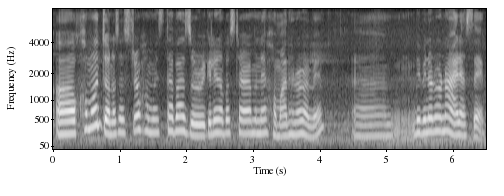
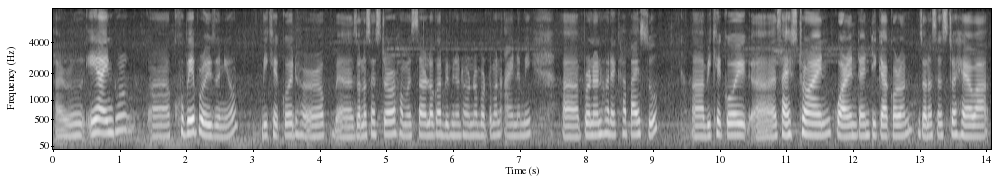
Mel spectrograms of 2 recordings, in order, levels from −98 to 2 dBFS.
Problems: background sounds at intervals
